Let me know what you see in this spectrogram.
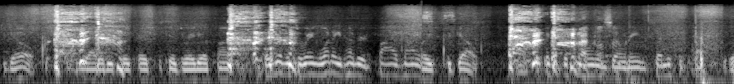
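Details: Adult man coughing in several bursts, with voiced, throaty sounds between the coughs; cough.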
